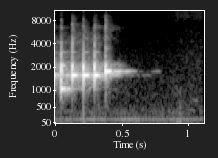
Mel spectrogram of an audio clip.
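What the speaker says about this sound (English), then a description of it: "That's my main phone." A phone ringtone sounds close and clear, a quick run of five bright electronic pulses that stop abruptly, leaving silence.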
